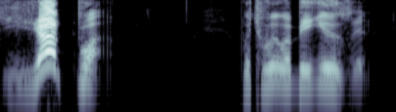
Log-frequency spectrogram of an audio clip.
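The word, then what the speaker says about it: YHWH: FOUR LETTERS Y HW which we pronounce Ywa which we will be using exclusively my brothers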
